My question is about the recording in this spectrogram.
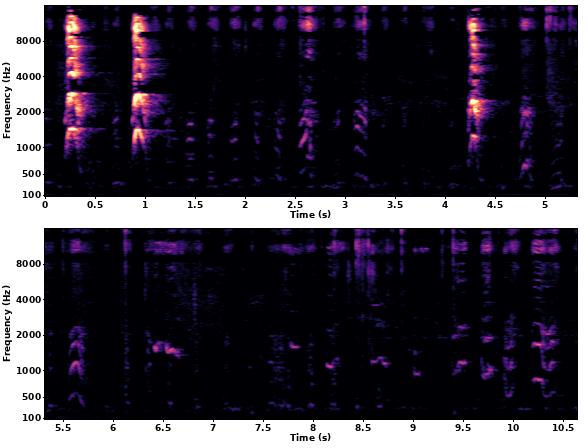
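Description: Schapendoes puppies whimpering and squeaking continually, with three loud sharp yips, two in the first second and one about four seconds in.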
